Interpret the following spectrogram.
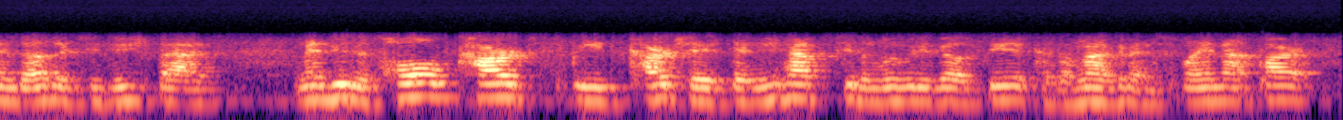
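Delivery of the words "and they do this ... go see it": ordinary delivery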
